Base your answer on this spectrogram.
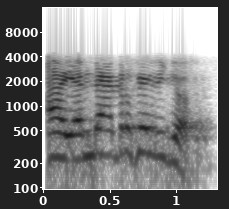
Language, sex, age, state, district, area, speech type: Malayalam, male, 60+, Kerala, Kollam, rural, conversation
